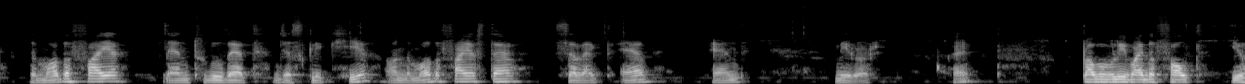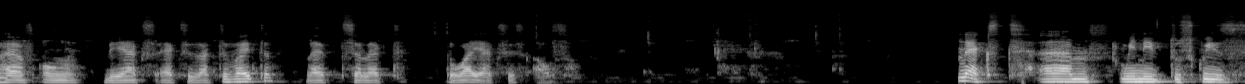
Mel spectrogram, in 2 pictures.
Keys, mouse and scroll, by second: 3.2-5.2 drag, 5.8-7.7 drag, 16.5-18.6 drag, 17.5-22.5 middle drag, 19.5 scroll up 1.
